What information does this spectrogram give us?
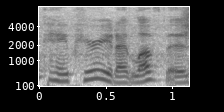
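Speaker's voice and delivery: plain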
